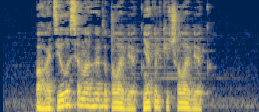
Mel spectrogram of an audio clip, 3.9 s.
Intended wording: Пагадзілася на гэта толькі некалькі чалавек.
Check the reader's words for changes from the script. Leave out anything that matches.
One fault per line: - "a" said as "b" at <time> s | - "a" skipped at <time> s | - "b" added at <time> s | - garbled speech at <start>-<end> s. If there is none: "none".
- "толькі" said as "чалавек" at 1.7 s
